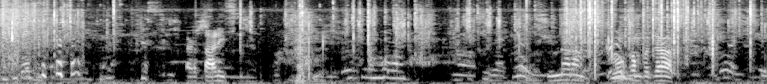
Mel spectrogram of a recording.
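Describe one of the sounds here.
Men talk nearby in a group, outdoors.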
